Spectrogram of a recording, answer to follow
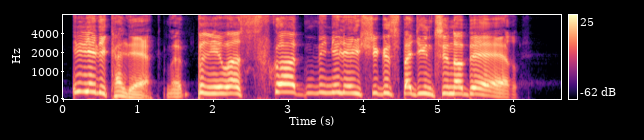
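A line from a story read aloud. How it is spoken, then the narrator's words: Loudest ecstatic yell. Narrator (Russian): Мош Терпин громче всяк завопил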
